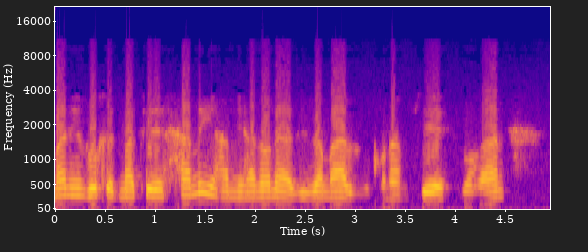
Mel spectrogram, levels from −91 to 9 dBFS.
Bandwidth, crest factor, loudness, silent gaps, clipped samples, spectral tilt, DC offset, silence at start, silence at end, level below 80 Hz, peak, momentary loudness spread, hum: 10 kHz; 10 dB; -11 LUFS; none; 0.1%; -6 dB/octave; under 0.1%; 0 s; 0.15 s; -48 dBFS; 0 dBFS; 7 LU; none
